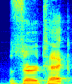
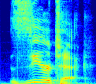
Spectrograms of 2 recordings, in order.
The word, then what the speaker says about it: Zyrtec: eat or burn so is it zero tech like eat or zyrtec like burn keep in mind I was born and raised on the side that won the Civil War and I pronounce it like eat so he pronounced it z ur tech no it's Zyrtec it's zyrtec okay do you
